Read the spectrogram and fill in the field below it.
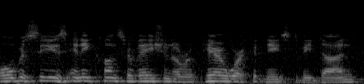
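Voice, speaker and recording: Heard with audible room echo and noticeable background noise, a man with a New England accent talks at a moderate pace in a fairly high pitch with ordinary pitch variation. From Massachusetts, Newton. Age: 80s+. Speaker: retired museum curator. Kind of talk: interview.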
